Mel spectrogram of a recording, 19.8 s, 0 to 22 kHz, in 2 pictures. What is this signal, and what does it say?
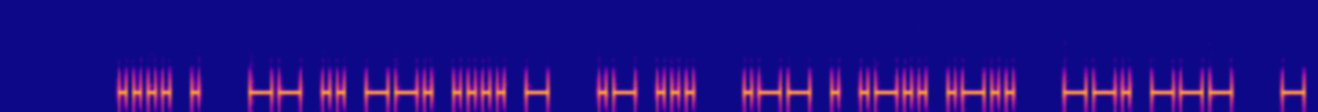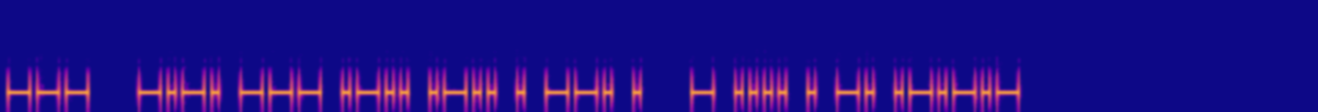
Morse code, heard as a keyed tone, about 22 wpm, 700 Hz. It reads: HE MIGHT AS WELL GO TO COLLEGE THEN.
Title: Sentences from Top 1300 Words 22wpm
